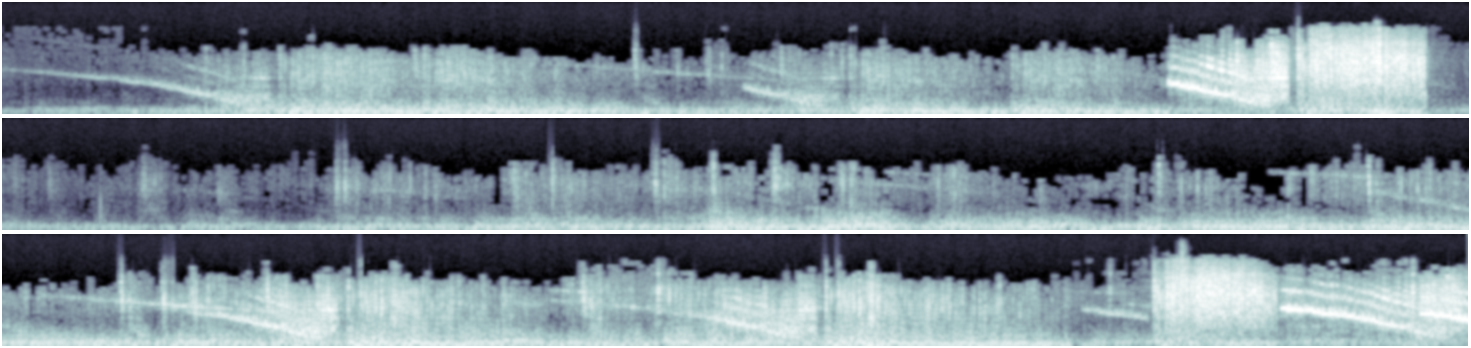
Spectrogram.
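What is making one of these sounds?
Shells explode with deep, rumbling booms.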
